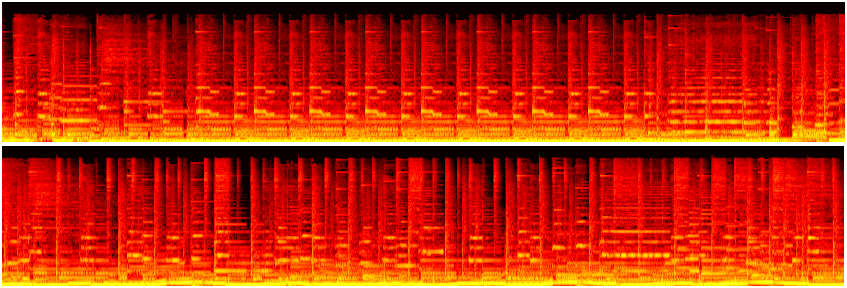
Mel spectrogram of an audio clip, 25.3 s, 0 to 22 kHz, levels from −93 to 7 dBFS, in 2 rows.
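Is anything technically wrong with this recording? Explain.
Yes. A broken-record loop runs from 3.78 s to 9.63 s. A fragment about 0.84 s long plays seven times back to back, identical each time, so the audio stutters in a fixed cycle instead of moving forward. This is likely a stall in the player, encoder or stream, which kept re-sending the last chunk it held. Whatever audio belonged in those six seconds is missing, and the sound resumes past the gap at 9.63 s.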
